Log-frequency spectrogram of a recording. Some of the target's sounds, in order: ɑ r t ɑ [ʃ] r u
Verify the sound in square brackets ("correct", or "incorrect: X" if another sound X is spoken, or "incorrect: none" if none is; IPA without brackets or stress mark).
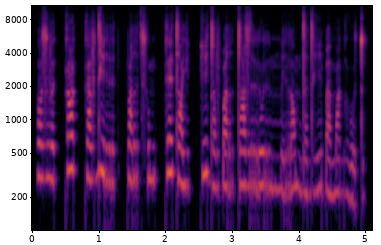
incorrect: z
